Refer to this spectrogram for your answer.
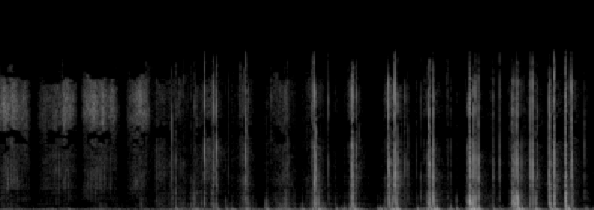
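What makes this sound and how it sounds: Long acrylic nails scratch and tap quickly on an empty pink phone case with a tweed fabric back and a silicone rim. The result is a run of bright, dry, rasping scratches and short clicky taps at an uneven, fast pace, each dying away almost immediately.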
